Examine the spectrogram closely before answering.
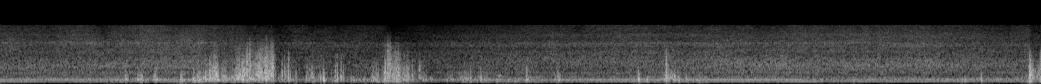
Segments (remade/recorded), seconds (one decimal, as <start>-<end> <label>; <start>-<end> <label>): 0.0-1.5 recorded; 1.5-2.5 remade; 2.5-3.2 recorded; 3.2-5.4 remade; 5.4-10.4 recorded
